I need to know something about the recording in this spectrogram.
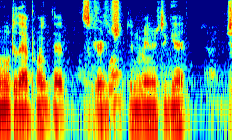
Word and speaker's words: Skurge: I believe it's pronounced Skurge.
